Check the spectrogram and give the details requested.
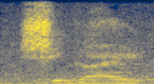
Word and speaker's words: Shingai: Shingi, yeah, because it was more of a nickname, Shingi, but it's actually Shingai.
